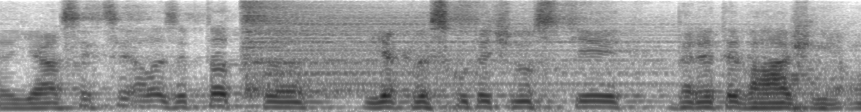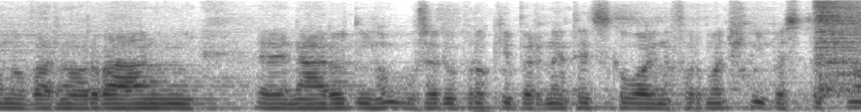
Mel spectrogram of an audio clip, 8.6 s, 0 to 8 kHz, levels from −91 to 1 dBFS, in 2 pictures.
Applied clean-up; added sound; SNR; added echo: none; Hi-hat; 12 dB; reverberation time 0.7 s.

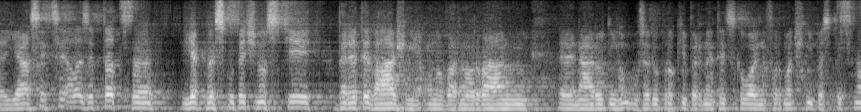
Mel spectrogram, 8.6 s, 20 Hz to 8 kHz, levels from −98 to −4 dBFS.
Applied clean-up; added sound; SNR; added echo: neural separator model SepFormer DNS4.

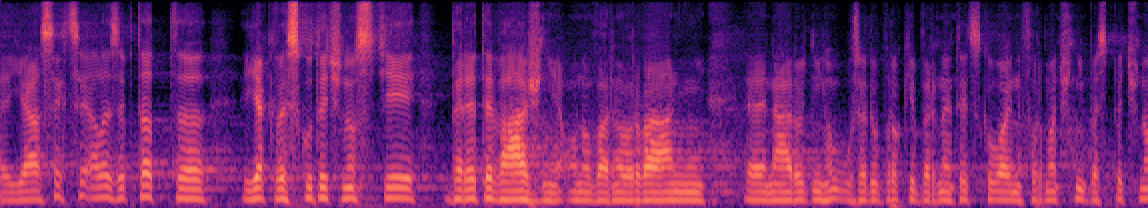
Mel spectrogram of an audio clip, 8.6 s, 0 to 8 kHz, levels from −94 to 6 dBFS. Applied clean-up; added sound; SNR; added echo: none; none; none; none.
